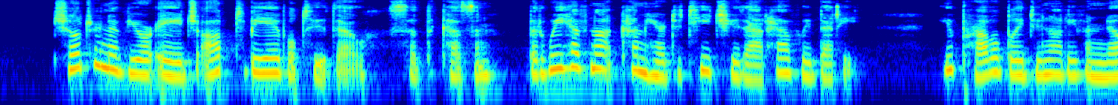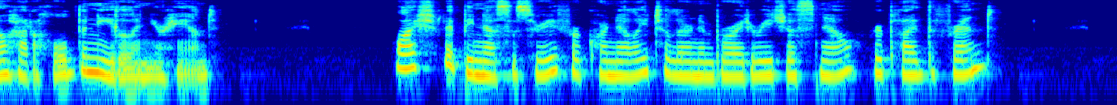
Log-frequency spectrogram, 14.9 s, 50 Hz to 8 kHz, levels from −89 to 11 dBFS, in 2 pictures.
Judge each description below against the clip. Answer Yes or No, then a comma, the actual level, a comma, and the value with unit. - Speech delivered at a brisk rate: Yes, fast, 220 wpm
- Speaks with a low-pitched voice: No, high, 215 Hz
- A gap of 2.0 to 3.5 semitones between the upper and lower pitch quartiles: Yes, average, 3.1 semitones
